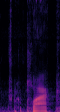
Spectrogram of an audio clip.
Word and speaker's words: Plack: Okay, my name is Plack, not Plank, like Planck's constant.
